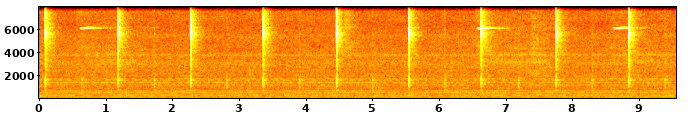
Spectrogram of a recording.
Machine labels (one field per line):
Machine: valve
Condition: normal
